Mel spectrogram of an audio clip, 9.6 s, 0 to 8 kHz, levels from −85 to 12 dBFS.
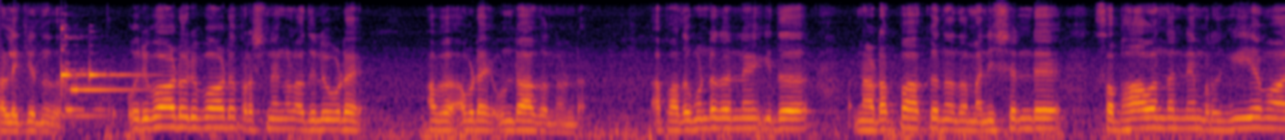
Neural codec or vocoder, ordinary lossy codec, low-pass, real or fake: none; none; none; real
